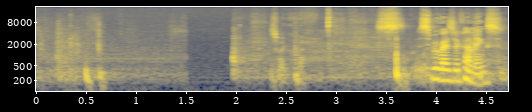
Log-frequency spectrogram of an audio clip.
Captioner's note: shuffling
